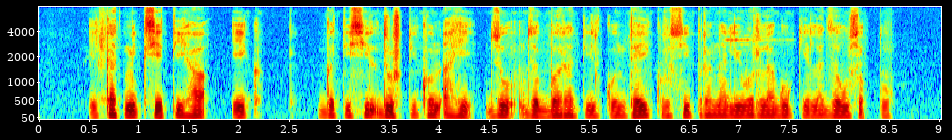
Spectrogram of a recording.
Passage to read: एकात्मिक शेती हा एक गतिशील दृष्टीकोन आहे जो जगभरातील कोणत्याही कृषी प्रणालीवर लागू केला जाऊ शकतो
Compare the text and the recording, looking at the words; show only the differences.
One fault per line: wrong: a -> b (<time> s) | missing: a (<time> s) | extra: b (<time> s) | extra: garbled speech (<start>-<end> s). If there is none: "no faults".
no faults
